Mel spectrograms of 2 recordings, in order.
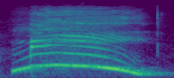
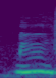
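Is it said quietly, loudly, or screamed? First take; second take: screamed; quietly. First: It is screamed. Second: It is said at a normal, quiet volume.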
